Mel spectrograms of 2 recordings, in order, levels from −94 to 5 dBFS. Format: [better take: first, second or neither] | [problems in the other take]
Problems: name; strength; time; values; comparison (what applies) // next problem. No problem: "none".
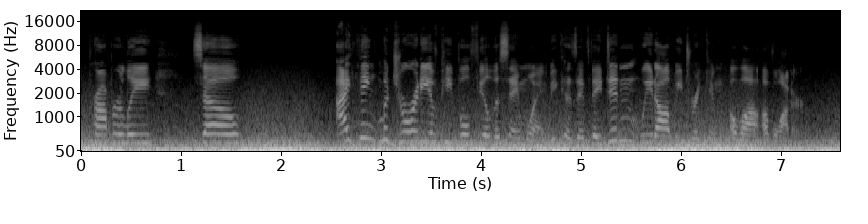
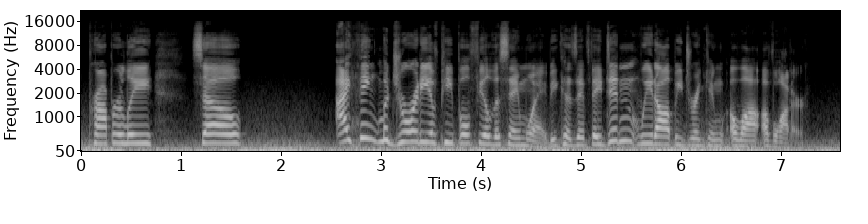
second | low rumble; loud; throughout; 3 dB below the speech; faint in the second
